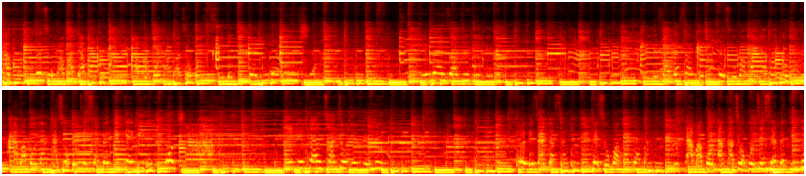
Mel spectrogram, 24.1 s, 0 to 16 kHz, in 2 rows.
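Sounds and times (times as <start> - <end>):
guitar lines: 0.0 - 24.0
repeating bass line: 0.0 - 24.0.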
